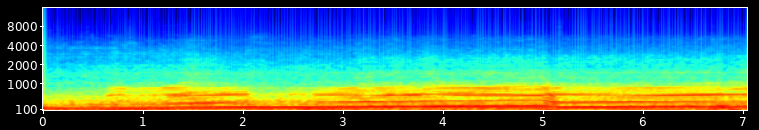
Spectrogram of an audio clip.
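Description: Alpine A110's turbocharged 1.8-litre four-cylinder, remapped to 300 PS, heard from inside the cabin under hard acceleration out of a slow corner: revs climb steadily, then a paddle-shifted upshift about five seconds in drops the pitch sharply and the revs climb again.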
